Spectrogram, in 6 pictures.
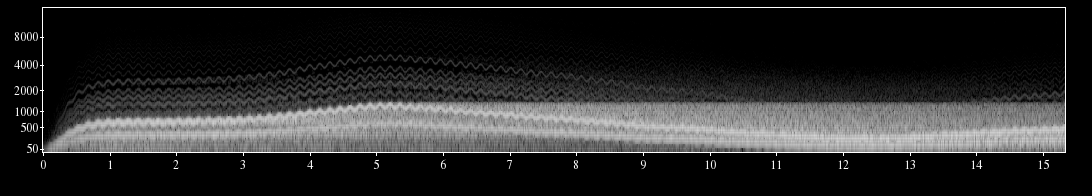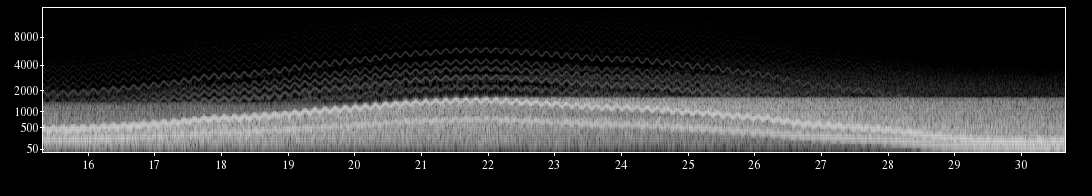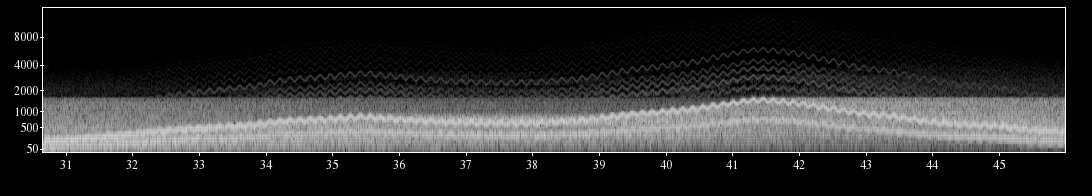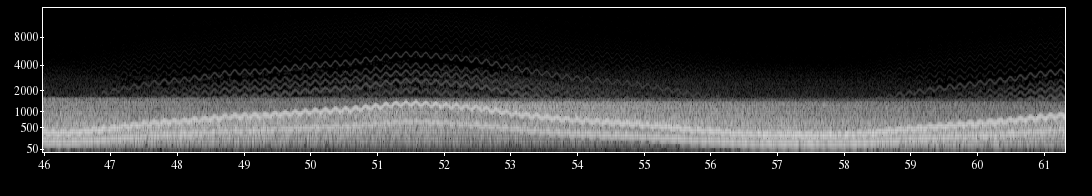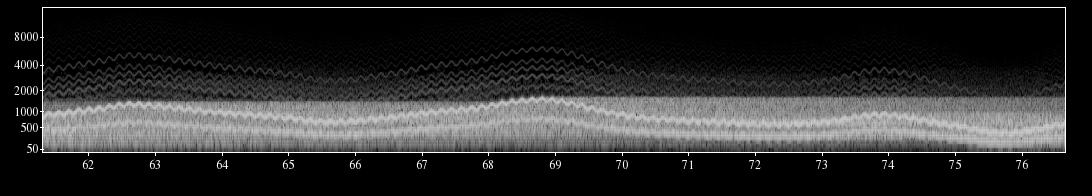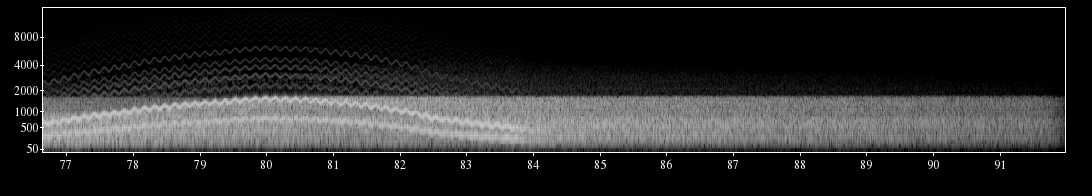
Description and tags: ghostly horror haunted scary creepy ambient sound, good to use for Halloween event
